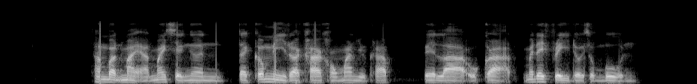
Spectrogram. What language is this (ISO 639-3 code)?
tha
